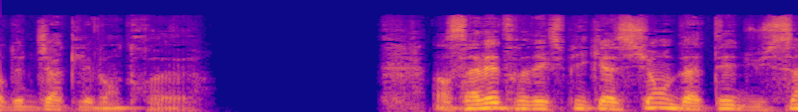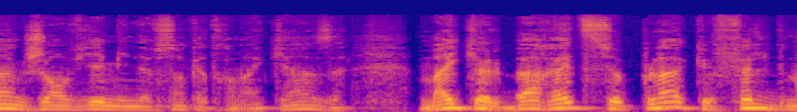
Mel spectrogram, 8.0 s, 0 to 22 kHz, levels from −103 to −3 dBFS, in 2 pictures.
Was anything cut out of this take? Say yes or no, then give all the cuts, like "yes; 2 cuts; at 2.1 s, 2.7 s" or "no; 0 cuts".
no; 0 cuts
